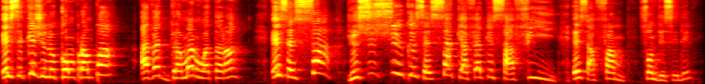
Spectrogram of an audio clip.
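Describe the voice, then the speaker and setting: A man's voice: very high voice, animated, brisk, a bit bright. A man, speaking in an impassioned monologue to his followers. He is emphatic, repeats phrases, and stumbles and restarts as he goes. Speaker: political YouTuber.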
